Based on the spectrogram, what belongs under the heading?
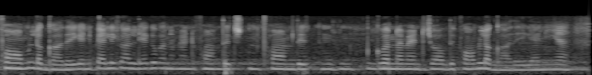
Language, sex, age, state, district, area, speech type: Dogri, female, 18-30, Jammu and Kashmir, Kathua, rural, spontaneous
